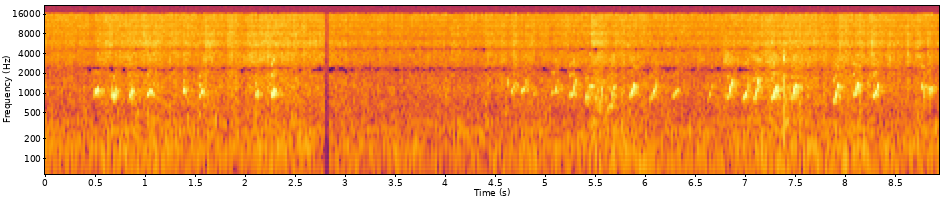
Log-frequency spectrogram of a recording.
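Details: Pet guinea pigs during floor time, giving short high squeaky chirps in quick clusters, repeated bursts through the recording over a steady background hum.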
